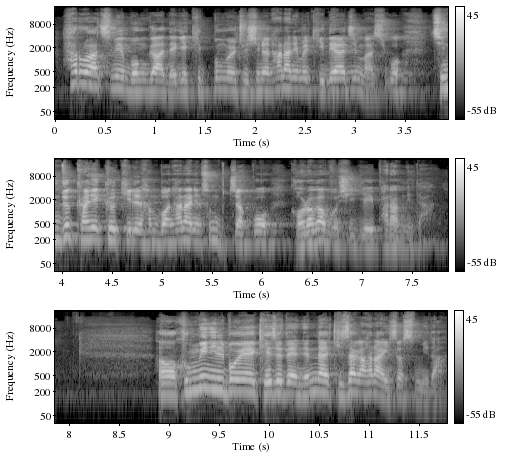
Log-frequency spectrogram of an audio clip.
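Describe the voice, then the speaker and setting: A male pastor delivers a sermon in a church sanctuary. His voice sits a little high for a man. He tells his story by acting out the quoted voices, and his pitch leaps when he does. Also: a little mellow.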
